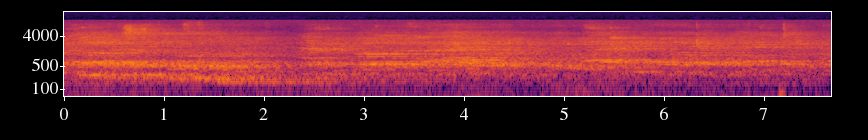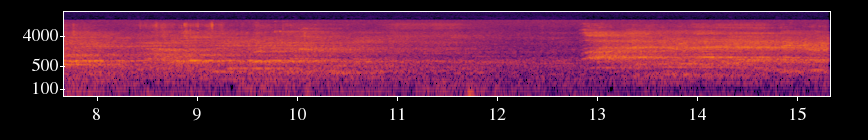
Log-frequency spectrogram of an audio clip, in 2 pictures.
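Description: Reverberant sports-hall ambience of players' and spectators' voices, with two dull thuds of a futsal ball on the wooden court, about seven seconds in and again near twelve seconds.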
